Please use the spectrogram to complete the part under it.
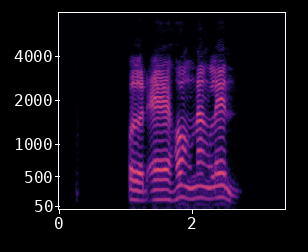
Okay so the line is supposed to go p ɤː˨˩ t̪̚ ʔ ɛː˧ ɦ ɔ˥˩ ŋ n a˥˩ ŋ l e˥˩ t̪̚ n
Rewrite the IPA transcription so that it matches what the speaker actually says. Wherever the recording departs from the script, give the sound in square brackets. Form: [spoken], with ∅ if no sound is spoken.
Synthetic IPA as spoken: p ɤː˨˩ t̪̚ ʔ ɛː˧ ɦ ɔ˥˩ ŋ n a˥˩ ŋ l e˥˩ [∅] n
